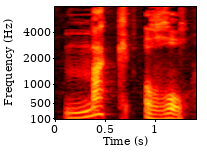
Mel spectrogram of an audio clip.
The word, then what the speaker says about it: maquereau: So technically this K, just pronounce it K, mac, macro, macro. Alright? And then E-A-U, remember when you combine these three vowels, you get the sound O, macro.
